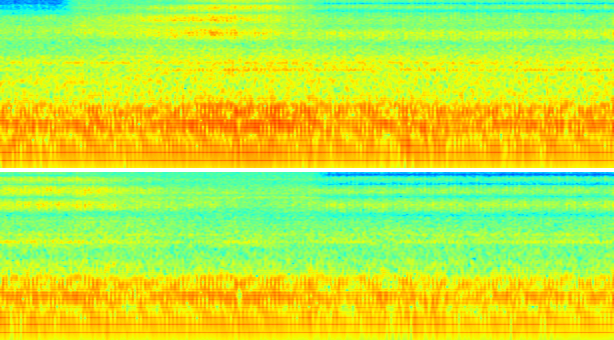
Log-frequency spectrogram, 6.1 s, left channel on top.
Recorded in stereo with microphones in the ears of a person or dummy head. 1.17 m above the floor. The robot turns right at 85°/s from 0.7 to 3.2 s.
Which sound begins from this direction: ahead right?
An engine running, at 0.0 s.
